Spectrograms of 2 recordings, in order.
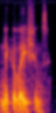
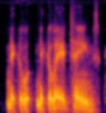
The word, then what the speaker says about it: Nicolaitanes: Most Americans pronounce it Nicolaitans, but the correct pronunciation is Nicolaitanes in Greek.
